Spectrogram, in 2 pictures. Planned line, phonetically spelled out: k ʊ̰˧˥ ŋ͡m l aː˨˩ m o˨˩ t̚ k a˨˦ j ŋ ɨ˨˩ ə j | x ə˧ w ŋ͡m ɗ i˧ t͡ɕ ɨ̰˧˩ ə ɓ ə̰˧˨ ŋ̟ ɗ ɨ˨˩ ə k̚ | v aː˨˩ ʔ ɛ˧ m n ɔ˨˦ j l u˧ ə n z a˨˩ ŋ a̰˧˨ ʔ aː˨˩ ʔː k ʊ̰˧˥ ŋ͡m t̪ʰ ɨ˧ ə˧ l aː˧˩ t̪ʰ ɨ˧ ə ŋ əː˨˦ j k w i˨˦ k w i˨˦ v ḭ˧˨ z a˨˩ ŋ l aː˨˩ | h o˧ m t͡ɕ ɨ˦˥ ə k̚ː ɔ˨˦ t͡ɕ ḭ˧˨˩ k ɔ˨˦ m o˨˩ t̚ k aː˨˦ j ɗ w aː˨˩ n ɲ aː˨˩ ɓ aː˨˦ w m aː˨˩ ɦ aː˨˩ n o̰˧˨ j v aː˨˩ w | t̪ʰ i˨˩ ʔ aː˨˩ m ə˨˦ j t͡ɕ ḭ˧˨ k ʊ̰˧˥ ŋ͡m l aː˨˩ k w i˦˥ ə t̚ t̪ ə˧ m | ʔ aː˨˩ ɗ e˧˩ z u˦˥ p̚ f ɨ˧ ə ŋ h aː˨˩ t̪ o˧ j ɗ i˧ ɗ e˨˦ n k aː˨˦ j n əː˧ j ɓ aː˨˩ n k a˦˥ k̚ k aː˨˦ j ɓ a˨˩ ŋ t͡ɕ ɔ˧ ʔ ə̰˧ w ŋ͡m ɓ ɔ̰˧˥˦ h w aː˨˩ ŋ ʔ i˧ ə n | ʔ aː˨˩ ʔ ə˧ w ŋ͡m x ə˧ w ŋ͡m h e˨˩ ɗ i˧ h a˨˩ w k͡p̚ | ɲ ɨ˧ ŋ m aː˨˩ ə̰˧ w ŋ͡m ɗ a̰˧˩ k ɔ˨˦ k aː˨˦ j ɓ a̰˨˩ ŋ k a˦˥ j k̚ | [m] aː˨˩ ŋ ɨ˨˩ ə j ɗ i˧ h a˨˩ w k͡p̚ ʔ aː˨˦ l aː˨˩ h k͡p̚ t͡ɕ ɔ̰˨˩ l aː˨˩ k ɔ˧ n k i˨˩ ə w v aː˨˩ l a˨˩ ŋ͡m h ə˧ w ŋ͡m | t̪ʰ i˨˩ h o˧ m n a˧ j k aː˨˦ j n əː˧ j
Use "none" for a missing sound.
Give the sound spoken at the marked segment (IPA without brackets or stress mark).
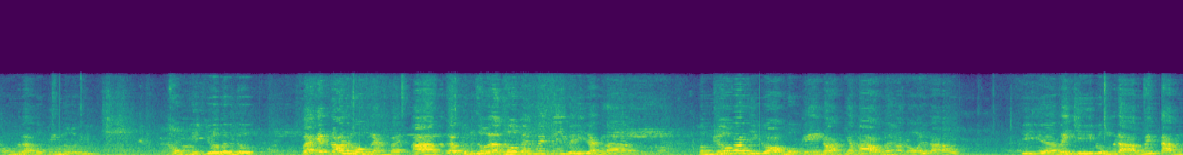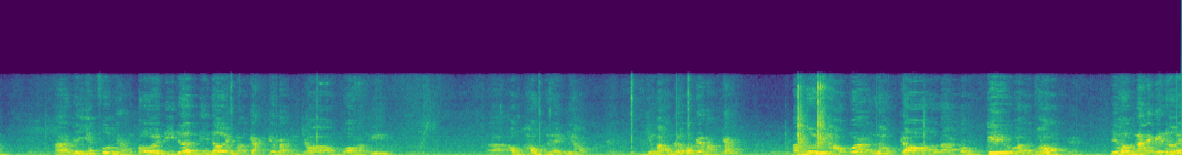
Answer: m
